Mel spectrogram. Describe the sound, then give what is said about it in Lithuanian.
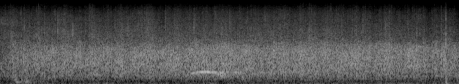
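Steady, dense audience applause welcomes a guest onto a live talk show in Telšiai, holding at an even, loud level for the whole stretch with no voices over it. “Plojimais pasitikime.”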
